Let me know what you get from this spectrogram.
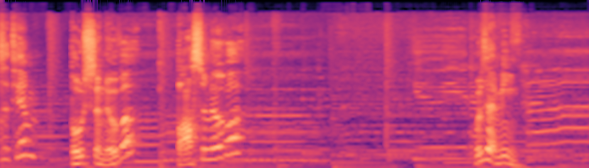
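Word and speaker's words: bossa nova: How do you pronounce it, Tim? Bosanova.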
